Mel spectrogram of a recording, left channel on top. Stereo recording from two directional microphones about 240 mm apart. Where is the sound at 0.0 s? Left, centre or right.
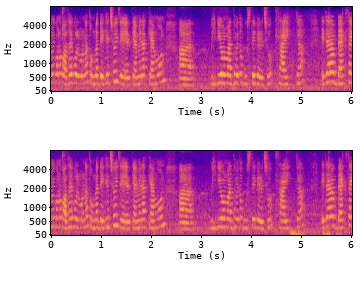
Centre.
